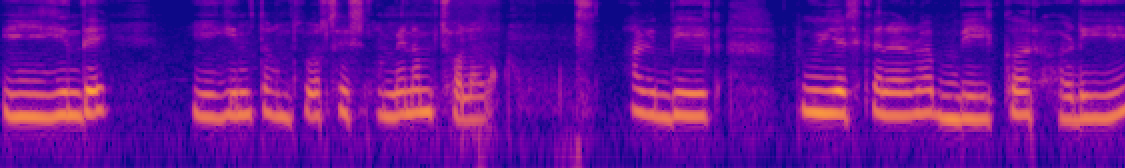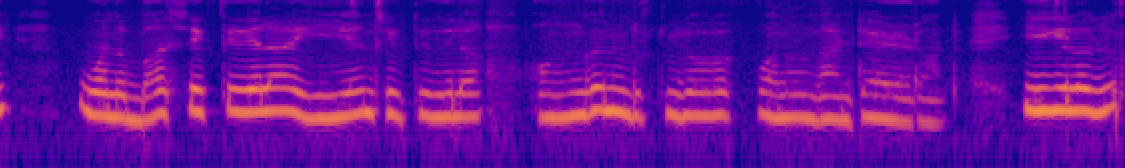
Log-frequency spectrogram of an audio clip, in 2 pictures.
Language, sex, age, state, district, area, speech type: Kannada, female, 18-30, Karnataka, Bidar, urban, spontaneous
